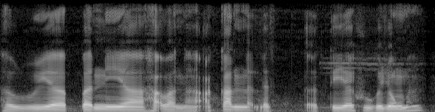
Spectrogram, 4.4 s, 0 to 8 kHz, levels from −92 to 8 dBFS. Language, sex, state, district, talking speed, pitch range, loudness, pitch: Wancho, male, Arunachal Pradesh, Longding, 190 wpm, 100-115 Hz, -19 LUFS, 105 Hz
